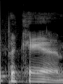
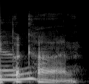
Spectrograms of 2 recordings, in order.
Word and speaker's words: pecan: And we don't say pecan here f by the way. we say pecan. Although the pecan growers association does recognize that there can be different pronunciations, they sort of are asking people to say pecan.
